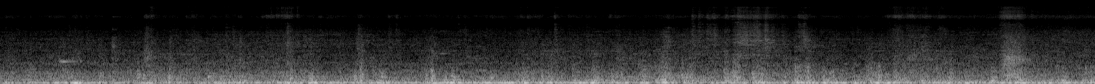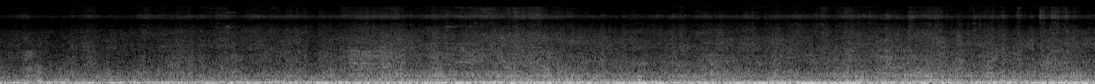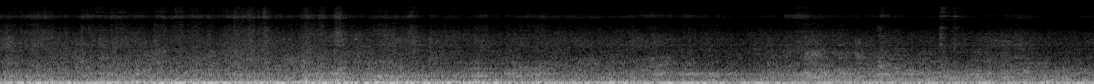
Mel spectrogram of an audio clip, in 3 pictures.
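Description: Freight train cars (tank cars, boxcars and covered hoppers) rolling past close by: a steady, heavy rumble of steel wheels on rail with occasional clacks over the rail joints.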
